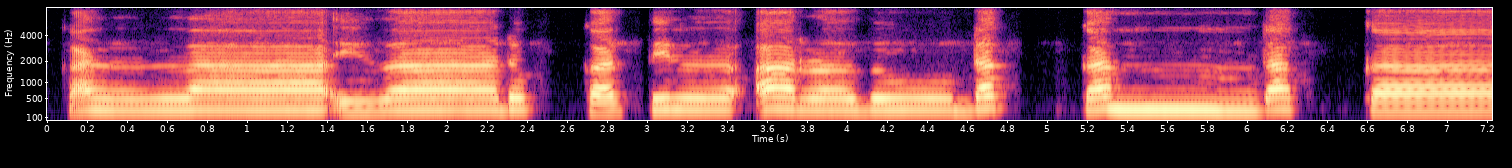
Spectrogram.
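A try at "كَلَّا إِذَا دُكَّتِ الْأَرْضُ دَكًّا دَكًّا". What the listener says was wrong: Bagus, tapi dunya pendek. Kala idza dukkatil ardu dakka dakka dunya pendek kayak kak lagi.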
